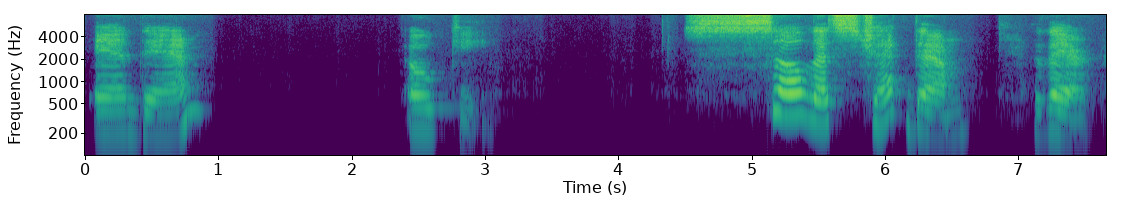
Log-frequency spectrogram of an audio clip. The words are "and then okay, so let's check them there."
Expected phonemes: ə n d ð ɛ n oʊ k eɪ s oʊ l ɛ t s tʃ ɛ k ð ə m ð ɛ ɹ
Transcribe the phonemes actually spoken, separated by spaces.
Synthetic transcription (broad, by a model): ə n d ð ɛ n oʊ k eɪ s oʊ l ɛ t s tʃ ɛ k ð ə m ð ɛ ɹ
